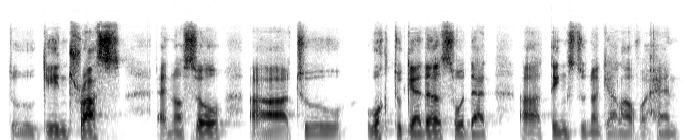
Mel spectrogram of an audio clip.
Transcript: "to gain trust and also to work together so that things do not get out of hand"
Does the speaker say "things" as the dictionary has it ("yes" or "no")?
no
